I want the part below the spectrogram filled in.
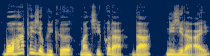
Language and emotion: Bodo, neutral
